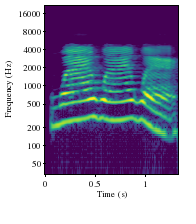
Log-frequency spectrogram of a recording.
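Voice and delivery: loud mock baby crying; hammed-up baby wail; baby teeth wailing. A narrator's reading. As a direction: wah like a baby. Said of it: "cried the baby teeth".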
